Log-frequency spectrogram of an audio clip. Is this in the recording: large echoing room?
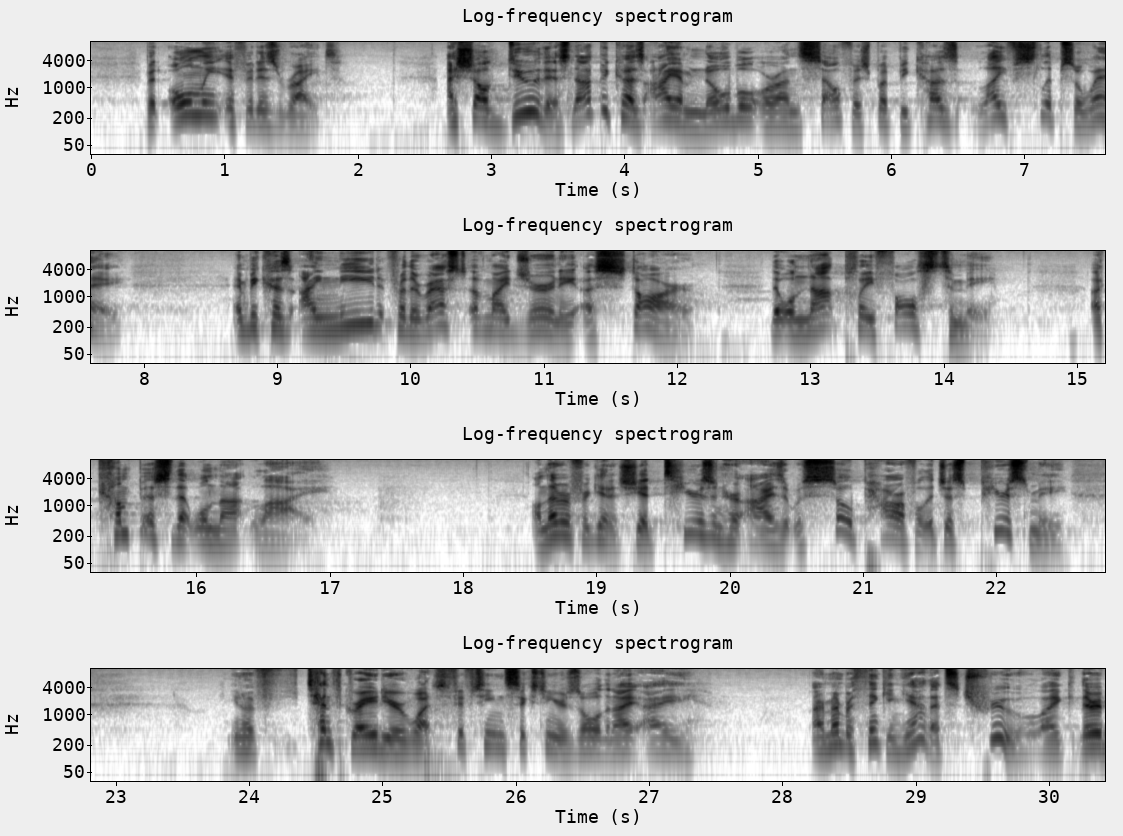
yes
